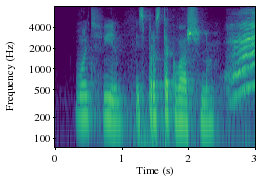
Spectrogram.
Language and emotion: Russian, neutral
